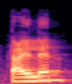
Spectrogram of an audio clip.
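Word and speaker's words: ptyalin: Salivary amylase, इसको टाइलिन भी कहते हैं। टाइलिन, पी साइलेंट होगा यहां पे।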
